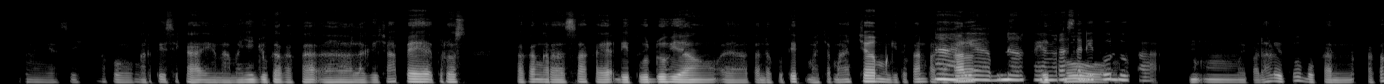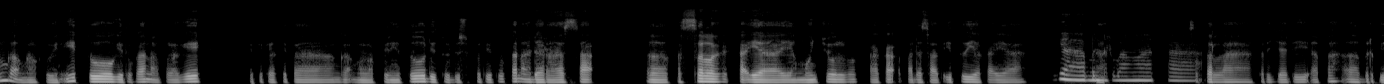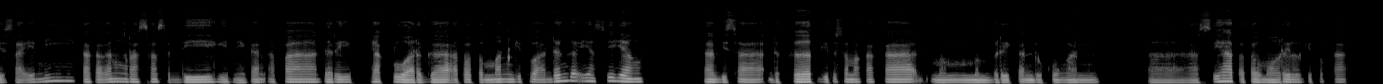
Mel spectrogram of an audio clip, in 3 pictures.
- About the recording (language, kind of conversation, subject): Indonesian, advice, Bagaimana cara memproses duka dan harapan yang hilang secara sehat?
- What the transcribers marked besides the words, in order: none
